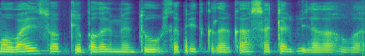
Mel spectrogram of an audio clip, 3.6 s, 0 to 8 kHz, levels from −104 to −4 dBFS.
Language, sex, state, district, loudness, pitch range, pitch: Hindi, male, Jharkhand, Deoghar, -17 LUFS, 115-125 Hz, 120 Hz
